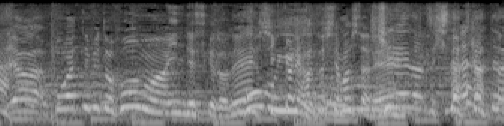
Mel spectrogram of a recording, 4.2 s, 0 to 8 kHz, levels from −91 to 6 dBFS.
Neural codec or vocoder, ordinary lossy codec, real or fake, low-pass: none; none; real; 7.2 kHz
